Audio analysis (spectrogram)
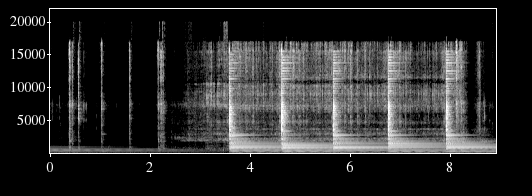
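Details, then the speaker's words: Restored 1890s Junghans calendar wall clock, set in beat and with the hammer wire bent closer to the gong: soft even ticks, then five clear, slowly fading gong strokes about a second apart; normal strike. "The chime sounds good. It actually has a beautiful gong on it."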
